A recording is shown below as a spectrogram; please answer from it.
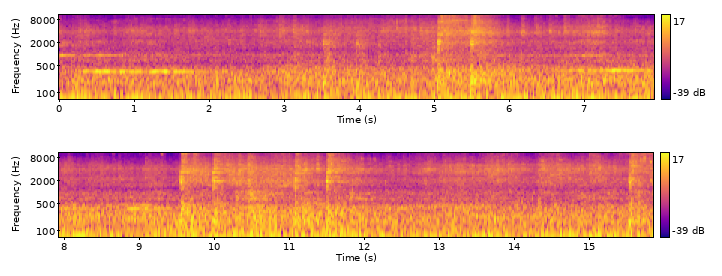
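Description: Long freight train rolling through a town, a loud continuous rumble with steady clickety-clack from the wheels and faint squealing, heard close and alone throughout.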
